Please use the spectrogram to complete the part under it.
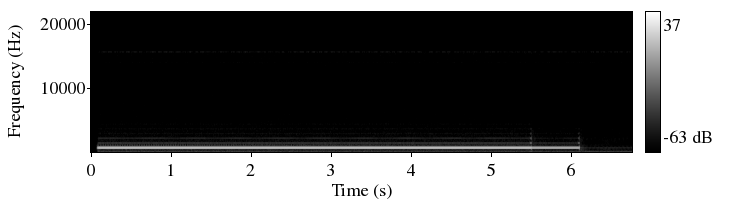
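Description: A steady, high test tone sounds and then cuts off.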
